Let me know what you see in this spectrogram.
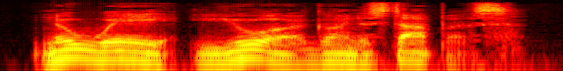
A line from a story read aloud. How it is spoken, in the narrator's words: Sampson said to the blonde agent in his darkest, grimmest voice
